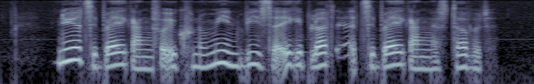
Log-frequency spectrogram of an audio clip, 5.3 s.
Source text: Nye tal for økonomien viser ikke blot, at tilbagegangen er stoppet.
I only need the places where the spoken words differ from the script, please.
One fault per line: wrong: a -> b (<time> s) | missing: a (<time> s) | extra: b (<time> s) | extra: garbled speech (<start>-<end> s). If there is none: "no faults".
wrong: tal -> tilbagegangen (0.8 s)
